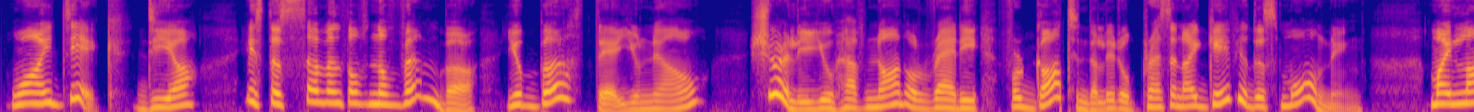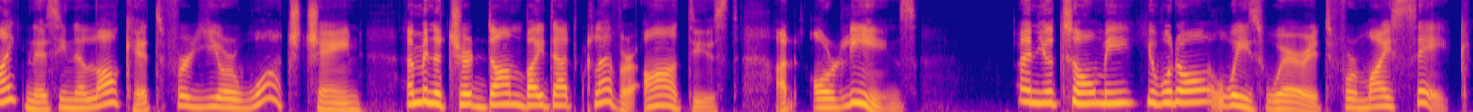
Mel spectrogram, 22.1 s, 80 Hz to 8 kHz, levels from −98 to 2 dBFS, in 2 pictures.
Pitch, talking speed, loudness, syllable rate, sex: 200 Hz, 150 wpm, -19 LUFS, 4.2 syllables/s, male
